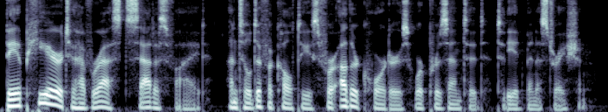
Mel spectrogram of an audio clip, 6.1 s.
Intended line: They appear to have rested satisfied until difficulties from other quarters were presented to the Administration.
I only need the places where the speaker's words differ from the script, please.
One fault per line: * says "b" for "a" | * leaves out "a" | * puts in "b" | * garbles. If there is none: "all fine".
* says "rest" for "rested"
* says "for" for "from"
